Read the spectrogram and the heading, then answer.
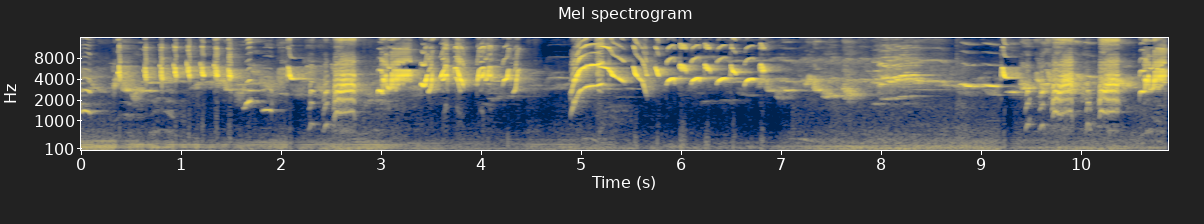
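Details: Caged white-rumped shama song played to rouse a bird into singing its full repertoire, rapid series of sharp high chips, then looping whistled sweeps and trilled phrases, a brief pause midway, soft low hum in the background.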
